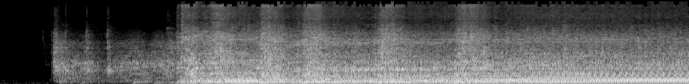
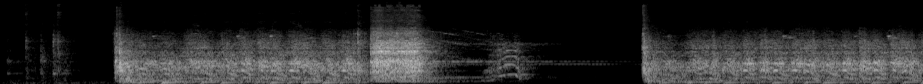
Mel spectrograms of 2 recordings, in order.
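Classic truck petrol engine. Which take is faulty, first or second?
second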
